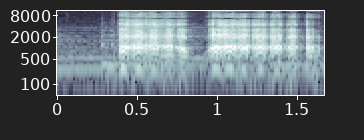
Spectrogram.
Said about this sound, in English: Some sheep.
